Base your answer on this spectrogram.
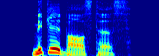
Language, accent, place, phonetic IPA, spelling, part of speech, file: German, Germany, Berlin, [ˈmɪtl̩baːɐ̯stəs], mittelbarstes, adjective, De-mittelbarstes.ogg
- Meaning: strong/mixed nominative/accusative neuter singular superlative degree of mittelbar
